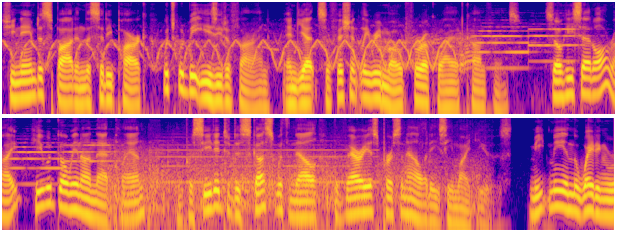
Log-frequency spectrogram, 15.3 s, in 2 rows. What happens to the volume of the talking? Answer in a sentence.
The loudness of the talking stays about the same.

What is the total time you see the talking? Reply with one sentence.
The talking can be heard for 15 seconds in total.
